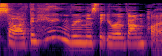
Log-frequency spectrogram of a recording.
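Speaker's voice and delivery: ordinary talk, nothing marked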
